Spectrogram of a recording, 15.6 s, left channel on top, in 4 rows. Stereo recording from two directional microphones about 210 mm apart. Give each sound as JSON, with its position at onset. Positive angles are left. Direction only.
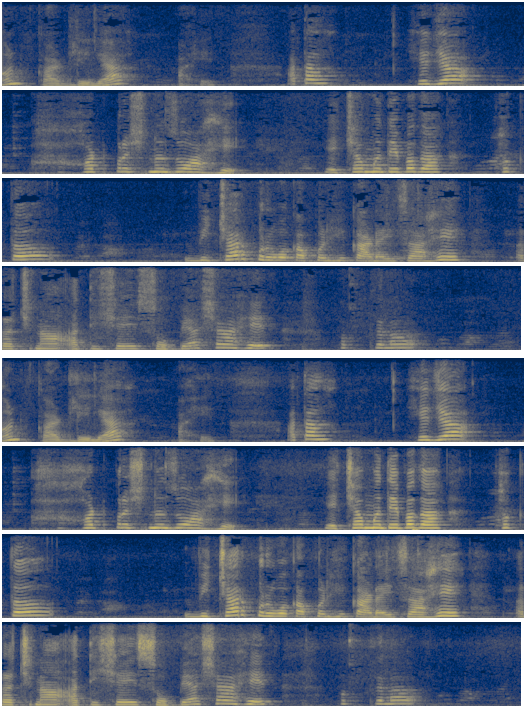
{"t": 0.0, "sound": "a sound", "side_deg": -30}
{"t": 2.1, "sound": "speech", "side_deg": -30}
{"t": 4.8, "sound": "speech", "side_deg": -5}
{"t": 6.3, "sound": "a woman's voice", "side_deg": -35}
{"t": 9.3, "sound": "a woman's voice", "side_deg": -35}
{"t": 14.2, "sound": "speech", "side_deg": -10}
